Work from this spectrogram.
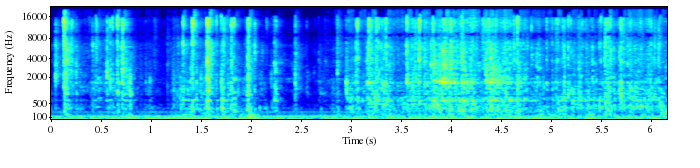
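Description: A small grinder buzzes steadily as it grinds up crunchy pork rinds, a continuous whirring and rattling drone lasting throughout with no talking.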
